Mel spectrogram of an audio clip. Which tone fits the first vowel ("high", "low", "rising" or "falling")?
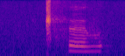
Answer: high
